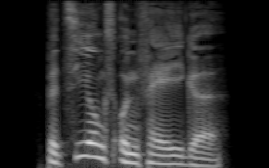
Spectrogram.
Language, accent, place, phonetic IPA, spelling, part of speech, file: German, Germany, Berlin, [bəˈt͡siːʊŋsˌʔʊnfɛːɪɡə], beziehungsunfähige, adjective, De-beziehungsunfähige.ogg
- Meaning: inflection of beziehungsunfähig: 1. strong/mixed nominative/accusative feminine singular 2. strong nominative/accusative plural 3. weak nominative all-gender singular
